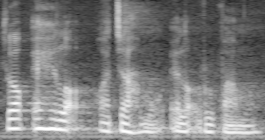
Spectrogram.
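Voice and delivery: elok rupamu said softly and gently; soft right intonation. Shown as a demonstration. Preacher shows the right tender way to read the verse, softly. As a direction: let elok rupamu fall gently and quiet. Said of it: "Itulah beda intonasinya".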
